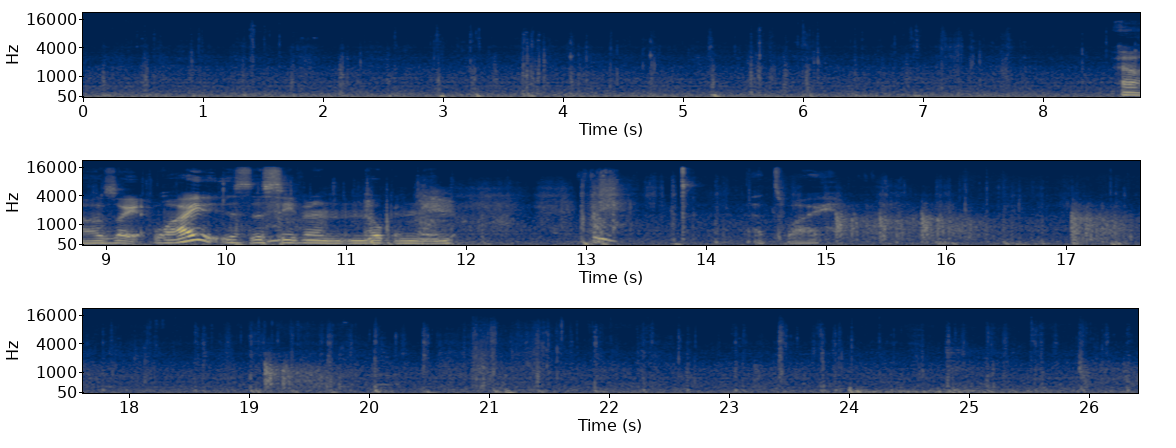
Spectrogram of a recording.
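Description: Footsteps patter on a hard floor and then on grass and wet ground.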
